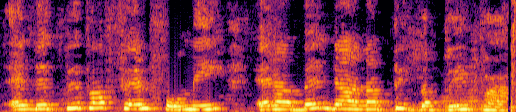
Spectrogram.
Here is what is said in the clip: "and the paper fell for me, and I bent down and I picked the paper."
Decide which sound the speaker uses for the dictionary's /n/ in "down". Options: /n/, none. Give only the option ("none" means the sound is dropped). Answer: none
